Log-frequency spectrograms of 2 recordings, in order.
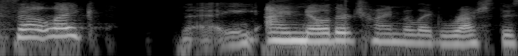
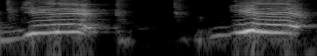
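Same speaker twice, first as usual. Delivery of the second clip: high, loud cheering at the screen; a fan yelling high and loud at a big moment; excited cheering; 11 semitones higher, 4 dB louder, slower than usual. Retold or imitated. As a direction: cheer the TV on, thrilled. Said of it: "and I was like".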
